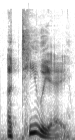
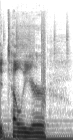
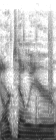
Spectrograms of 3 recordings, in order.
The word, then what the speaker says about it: Atelier: fact how it's pronounced it's not the Atelier or the artelier or whatever it's the Atelier and if you're wondering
